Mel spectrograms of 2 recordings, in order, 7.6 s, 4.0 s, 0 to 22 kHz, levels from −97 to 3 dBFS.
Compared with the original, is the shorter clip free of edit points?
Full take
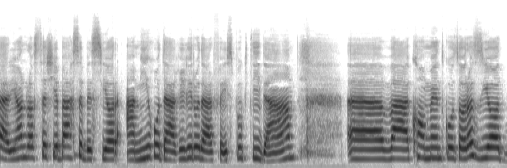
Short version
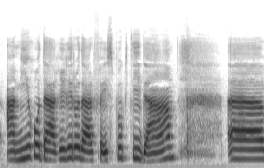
yes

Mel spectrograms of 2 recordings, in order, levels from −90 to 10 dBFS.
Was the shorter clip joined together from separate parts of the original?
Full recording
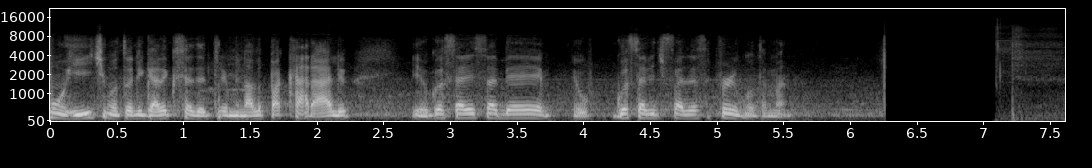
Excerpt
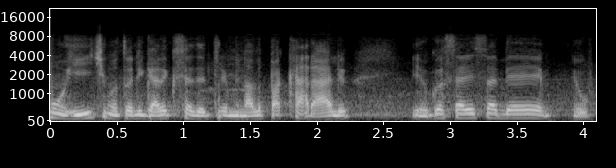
no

